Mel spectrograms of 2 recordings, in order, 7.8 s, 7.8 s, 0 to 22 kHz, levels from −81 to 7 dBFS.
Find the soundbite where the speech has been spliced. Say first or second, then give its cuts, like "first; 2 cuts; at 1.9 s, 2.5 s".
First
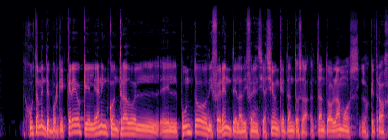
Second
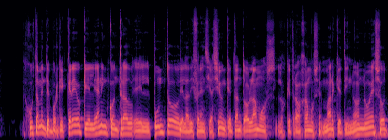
second; 3 cuts; at 2.6 s, 3.6 s, 4.7 s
